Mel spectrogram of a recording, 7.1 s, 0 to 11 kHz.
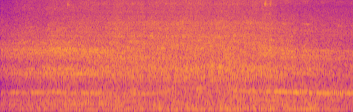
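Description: BRB Stadler FLIRT (class 1430) electric multiple unit passing close by: the rush of wheels on rail swells about a second in, holds, and fades near the end, over a steady whine.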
